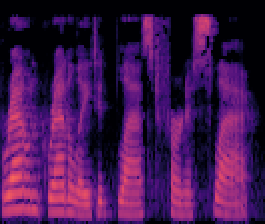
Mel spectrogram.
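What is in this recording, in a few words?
"ground granulated blast furnace slag", English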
